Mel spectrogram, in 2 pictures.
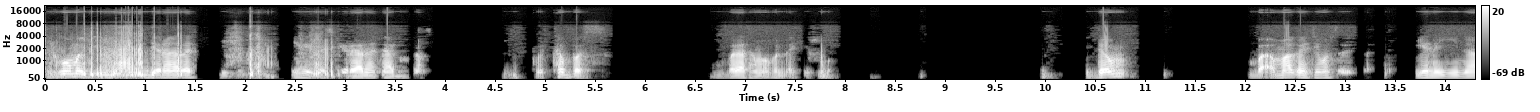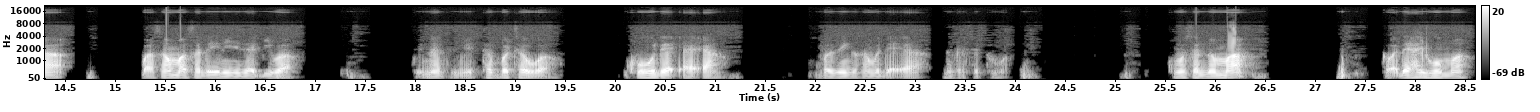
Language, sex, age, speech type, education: Hausa, male, 60+, spontaneous, tertiary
